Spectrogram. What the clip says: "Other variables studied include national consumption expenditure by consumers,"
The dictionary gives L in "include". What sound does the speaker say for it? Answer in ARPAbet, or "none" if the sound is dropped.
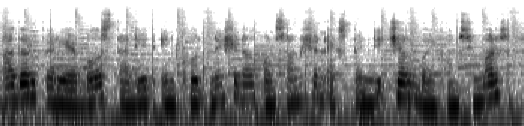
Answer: L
